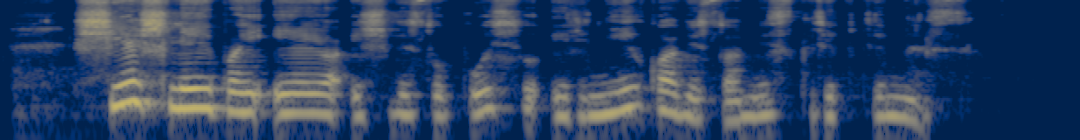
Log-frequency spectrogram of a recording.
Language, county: Lithuanian, Šiauliai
